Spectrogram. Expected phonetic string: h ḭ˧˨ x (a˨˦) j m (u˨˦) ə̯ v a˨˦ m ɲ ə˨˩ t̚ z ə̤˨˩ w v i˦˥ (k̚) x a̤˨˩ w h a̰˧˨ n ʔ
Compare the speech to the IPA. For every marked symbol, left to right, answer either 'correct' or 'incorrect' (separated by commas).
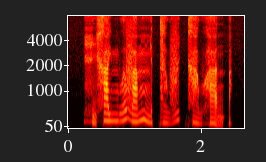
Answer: incorrect, correct, correct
